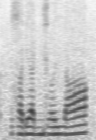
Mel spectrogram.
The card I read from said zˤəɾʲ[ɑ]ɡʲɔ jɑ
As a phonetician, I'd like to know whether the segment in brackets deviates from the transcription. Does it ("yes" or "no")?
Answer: no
